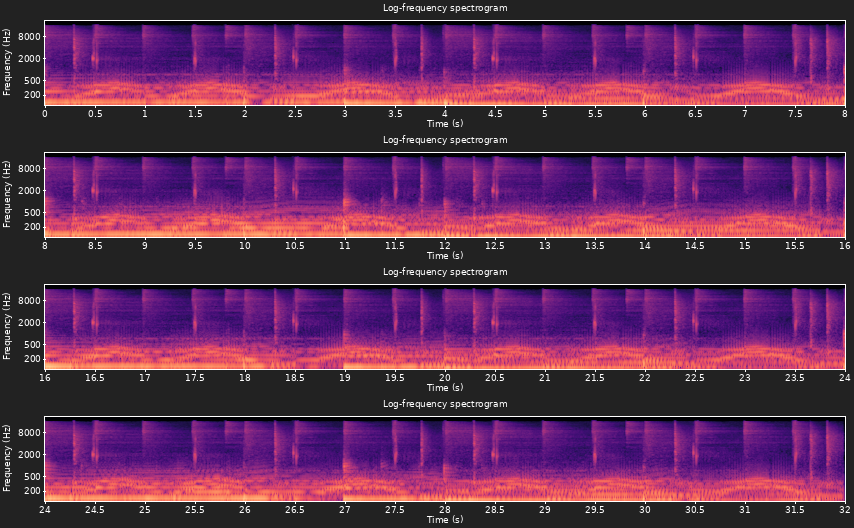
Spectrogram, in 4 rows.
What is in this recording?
Beatloop 3 -120 BPM
an ominous dark piece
